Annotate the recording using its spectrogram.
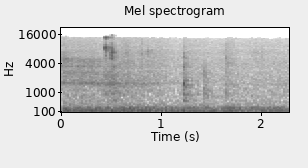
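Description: A few faint clicks of a computer keyboard and mouse: one about half a second in and two more close together a little past one second. A low steady hum runs underneath.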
